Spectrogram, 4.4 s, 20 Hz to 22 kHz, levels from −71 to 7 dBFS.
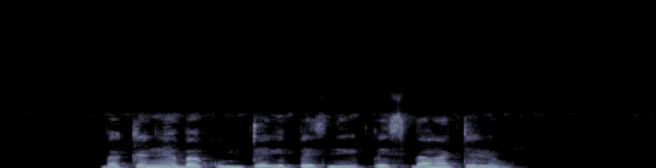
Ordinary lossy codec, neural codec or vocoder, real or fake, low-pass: Opus, 32 kbps; none; real; 7.2 kHz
